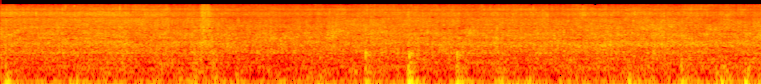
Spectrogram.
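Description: Kidney beans, bell pepper and onion sizzling as they fry in oil in a pan, stirred with a spatula that knocks against the pan a few times.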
